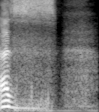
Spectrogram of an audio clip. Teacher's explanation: Bukan alirkan, ya, sifat zai. Zai itu termasuk sifat jahar, yaitu nafas tertahan, tertahan, tapi mengalir suaranya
